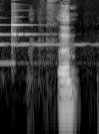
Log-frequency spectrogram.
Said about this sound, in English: I've got to ring the bell with the golf clubs. Like, I work the way you ring them without getting up.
